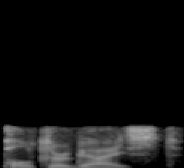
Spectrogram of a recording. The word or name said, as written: poltergeist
